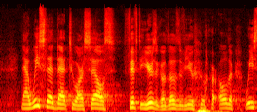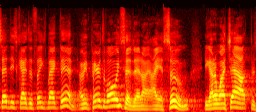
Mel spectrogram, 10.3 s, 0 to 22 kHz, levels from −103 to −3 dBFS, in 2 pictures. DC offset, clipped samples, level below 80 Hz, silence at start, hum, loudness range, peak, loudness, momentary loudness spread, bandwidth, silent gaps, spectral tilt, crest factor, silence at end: under 0.1%; under 0.1%; -46 dBFS; 0.4 s; none; 5 LU; -12 dBFS; -31 LUFS; 10 LU; 17.5 kHz; none; -5 dB/octave; 18 dB; 0 s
